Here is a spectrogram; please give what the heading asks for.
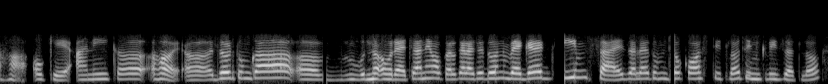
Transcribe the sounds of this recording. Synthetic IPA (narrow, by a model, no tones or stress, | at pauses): ɦã̰okeaɽ̃ikəɦəjəd͡zəɾt̪umka | nəʋɾjat͡ɕaniʋəkəlkəɾajt͡sed̪onʋeɡɭeiːmsajd͡zaljat̪umt͡sɔkɔsʈit̪lɔt͡sinkɾiːd͡zd͡zat̪lɔ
